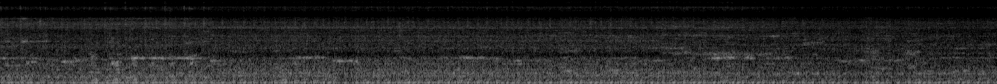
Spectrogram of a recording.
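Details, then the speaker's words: 1978 Chevy K10 with a 305 V8 at idle after a vacuum leak was fixed: steady low rumble, no more valve-train ticking, still running a little rough with a random misfire under investigation; valve train judged good. "Well, as you can hear, she ain't ticking over here now. She's still running a little rough."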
